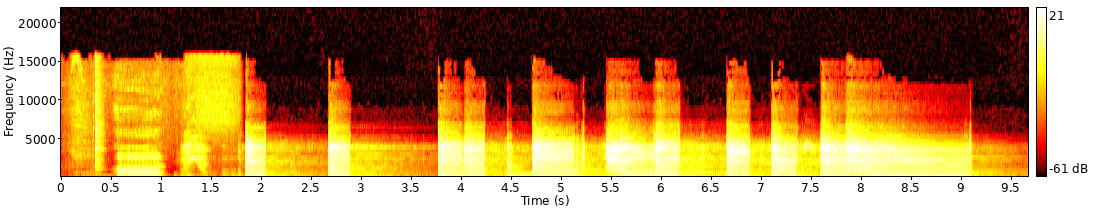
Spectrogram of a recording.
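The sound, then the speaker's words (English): Electric guitar played through a Boss RV-2 reverb pedal alone, with chorus and delay switched off: many loud strummed chords and notes, each ringing out in a big, wide wash of reverb before the next. “And so that's just the reverb by itself.”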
